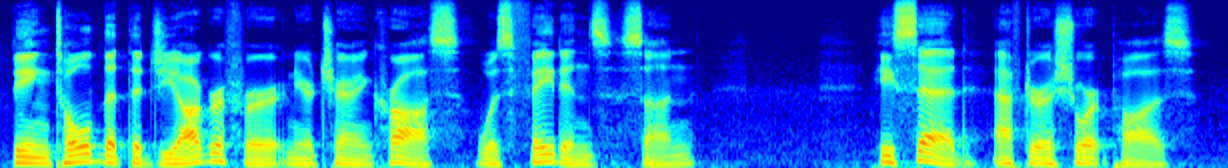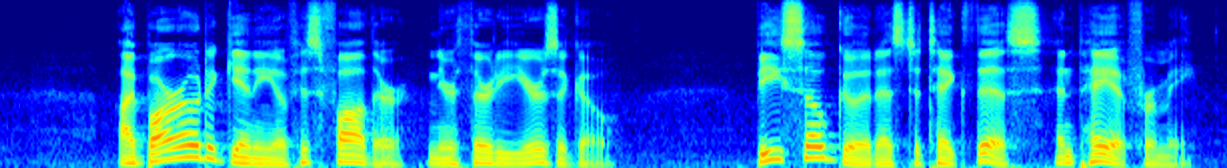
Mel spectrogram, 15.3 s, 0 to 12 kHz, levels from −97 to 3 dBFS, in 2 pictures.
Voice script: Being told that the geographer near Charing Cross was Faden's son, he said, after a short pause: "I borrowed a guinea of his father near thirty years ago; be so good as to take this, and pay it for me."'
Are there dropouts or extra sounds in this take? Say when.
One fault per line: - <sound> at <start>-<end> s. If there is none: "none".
none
